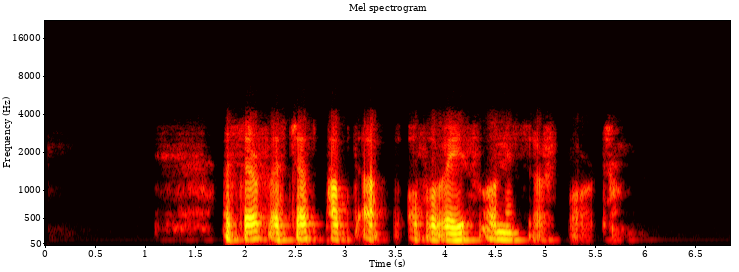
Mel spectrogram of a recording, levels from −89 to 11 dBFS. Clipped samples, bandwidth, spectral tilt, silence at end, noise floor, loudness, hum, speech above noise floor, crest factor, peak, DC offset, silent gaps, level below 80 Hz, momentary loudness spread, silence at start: under 0.1%; 4.2 kHz; -7.5 dB/octave; 1.1 s; -85 dBFS; -20 LUFS; none; 65 dB; 20 dB; -4 dBFS; under 0.1%; none; -62 dBFS; 23 LU; 1.8 s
